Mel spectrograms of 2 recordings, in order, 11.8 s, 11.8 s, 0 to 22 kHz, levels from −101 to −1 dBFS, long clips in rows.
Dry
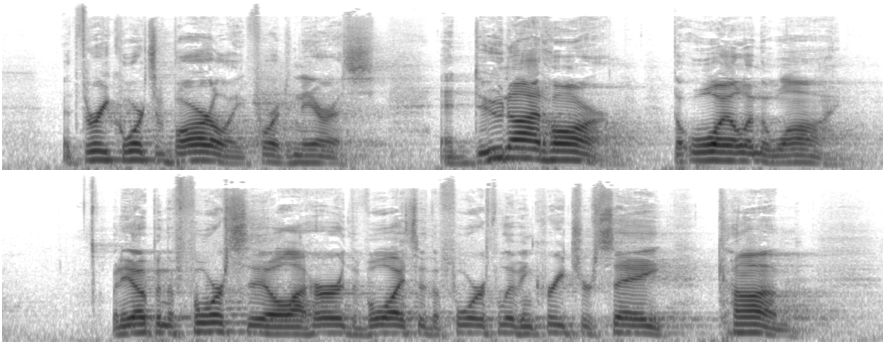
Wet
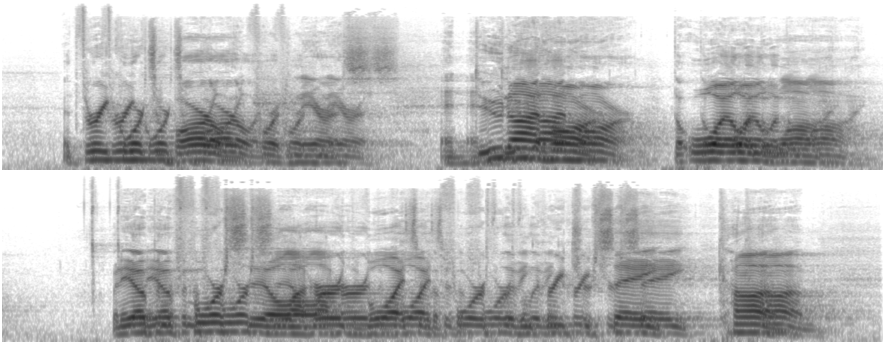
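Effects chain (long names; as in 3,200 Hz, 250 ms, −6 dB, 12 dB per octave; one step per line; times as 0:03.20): single-tap delay 172 ms −4 dB
level −2.5 dB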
